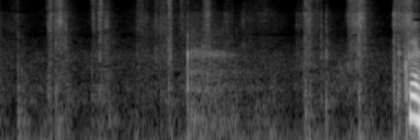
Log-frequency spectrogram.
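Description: A deck of cards being shuffled by hand: faint, irregular soft slaps and rustles of the cards against each other.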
